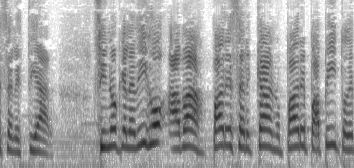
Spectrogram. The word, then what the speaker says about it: Abba: cuando mencionamos esa palabra en arameo, Abba, tenemos que decirlo así, ¿no? No es Abba, ¿verdad? Que lo he escuchado muchas veces, Abba. No, el arameo, el acento siempre lo tiene en la última sílaba, Abba, ¿verdad?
